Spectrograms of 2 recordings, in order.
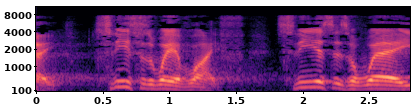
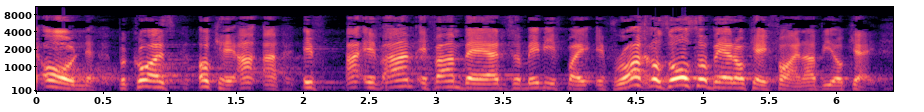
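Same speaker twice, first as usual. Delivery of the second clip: louder, flustered self-talk with stumbling restarts; Leah's anxious inner voice; 3 semitones higher, 8 dB louder than usual. Retold or imitated. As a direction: voice Leah talking herself into it, a bit louder and rushed. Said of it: "we say".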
